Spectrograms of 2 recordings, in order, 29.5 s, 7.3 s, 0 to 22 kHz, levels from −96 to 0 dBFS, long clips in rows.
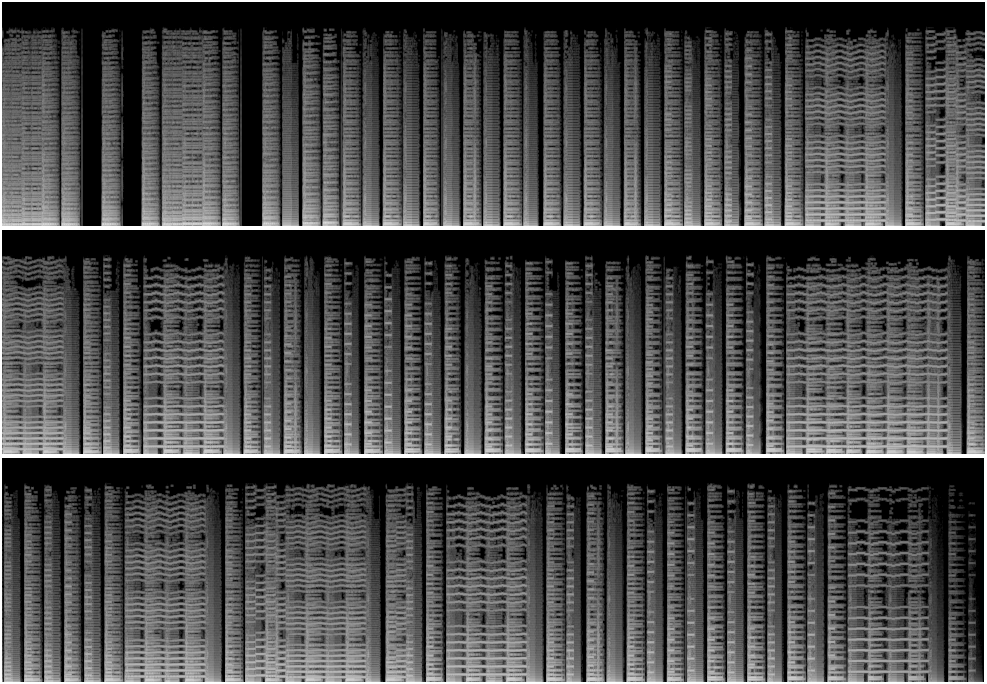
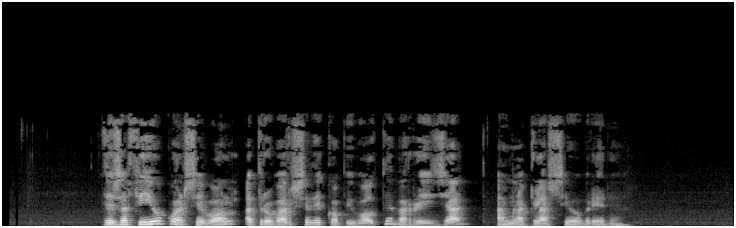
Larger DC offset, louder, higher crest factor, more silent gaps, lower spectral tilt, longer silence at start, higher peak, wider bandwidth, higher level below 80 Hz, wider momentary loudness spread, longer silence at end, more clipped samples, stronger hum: neither; about the same, -22 LUFS vs -22 LUFS; about the same, 16 dB vs 18 dB; first, 0.82-1.00 s, 1.22-1.40 s, 2.41-2.60 s, 5.37-5.42 s, 7.39-7.43 s, 17.43-17.47 s, 19.44-19.48 s, 25.47-25.51 s vs none; about the same, -4 dB/octave vs -4.5 dB/octave; second, 0 s vs 1 s; about the same, -6 dBFS vs -4 dBFS; first, 19.5 kHz vs 11.5 kHz; first, -38 dBFS vs -76 dBFS; second, 4 LU vs 11 LU; second, 0.1 s vs 1.05 s; neither; neither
